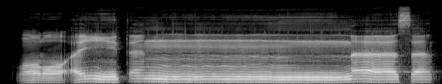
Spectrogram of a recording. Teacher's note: ادغام کی وجہ سے نون مشدد ہے تو اس میں ہم غنہ کر کے پڑھیں گے، اور سین سیٹی والے حروف میں سے ہے، ہم اس میں خوب سیٹی پیدا کریں گے۔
